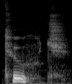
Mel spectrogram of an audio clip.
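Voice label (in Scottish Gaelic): "tuit", Scottish Gaelic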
